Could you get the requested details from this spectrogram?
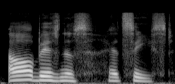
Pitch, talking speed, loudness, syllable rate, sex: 170 Hz, 135 wpm, -16 LUFS, 5.1 syllables/s, female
